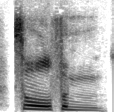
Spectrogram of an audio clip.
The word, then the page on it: Solphim: Phyrexian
